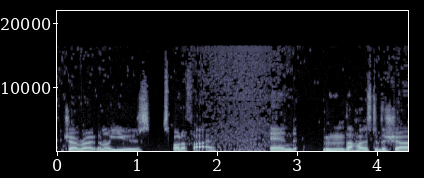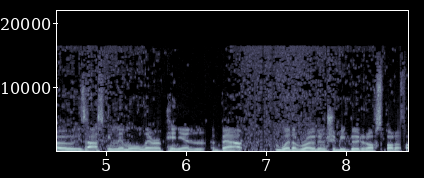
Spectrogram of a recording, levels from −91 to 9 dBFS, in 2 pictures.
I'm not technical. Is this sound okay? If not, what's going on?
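No. Several things went wrong, both in cleanup and in the connection carrying the speech.

Overdone noise removal runs through the whole clip. A tool meant to strip out background hiss was set too aggressively, so it shuts off any slice of sound that resembles the noise, including quieter parts of the voice. The background drops and breaks up into twinkling, warbling specks.

Repeated packet loss (robotic sound) happens from 4.21 to 5.16 s and again from 6.21 to 7.12 s. The connection kept dropping small chunks of the speech, nine times in the first stretch and seven in the second, each gap at most a few hundredths of a second long. Each time, the receiver covered the hole by extending the last bit of sound. Those patches fill about a fifth and then about a seventh of these stretches, so the voice turns choppy, with pieces missing.

A short stall from a late packet occurs from 5.64 to 5.69 s. 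One chunk arrived late, and the receiver held the previous sound for about 23 ms while waiting for it. Nothing is lost, but the sound hangs a moment too long, with a slight buzz or dip.

Short concealed packet loss appears at 5.75 to 5.91 s, 7.60 to 7.64 s, 8.66 to 8.70 s and 8.72 to 8.76 s. Each time, about 20 ms of speech never arrived and was patched over by guessing from the sound just before. You hear a brief smear or wobble, and a quick sound can vanish.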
